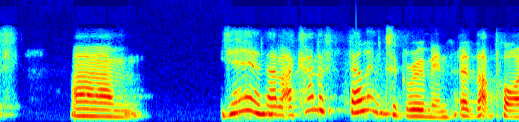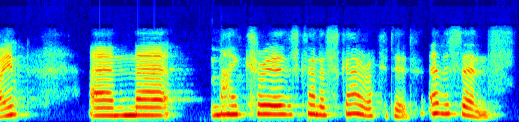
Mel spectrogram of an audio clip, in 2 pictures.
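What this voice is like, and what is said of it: British English accent. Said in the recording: “I'm originally from the UK. You can probably tell by the accent.”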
